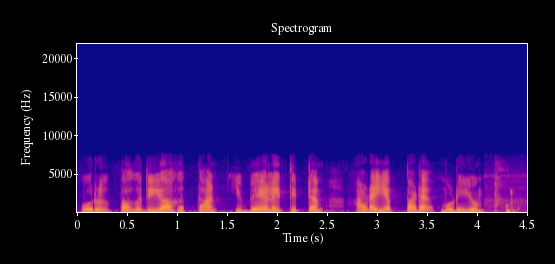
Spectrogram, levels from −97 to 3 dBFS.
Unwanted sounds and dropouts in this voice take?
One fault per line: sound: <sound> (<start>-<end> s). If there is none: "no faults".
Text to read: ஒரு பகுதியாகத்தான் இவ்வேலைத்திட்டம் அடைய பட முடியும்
sound: laugh (4.2-4.5 s)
